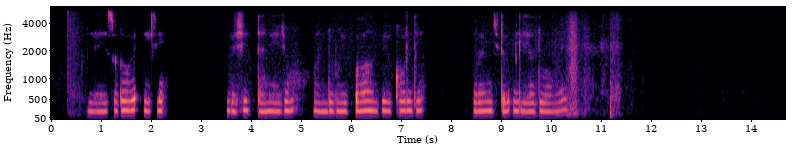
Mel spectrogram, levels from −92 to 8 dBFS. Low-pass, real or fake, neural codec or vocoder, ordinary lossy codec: 5.4 kHz; real; none; AAC, 32 kbps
